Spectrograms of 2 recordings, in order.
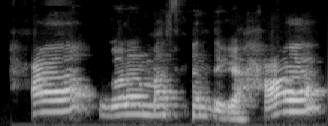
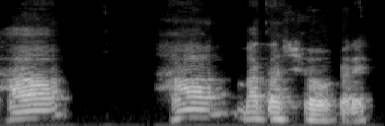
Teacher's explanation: একটা হলো হা, হা গলার মাঝখান থেকে হা, আর এটা হলো হা, হা বাতাস সহকারে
